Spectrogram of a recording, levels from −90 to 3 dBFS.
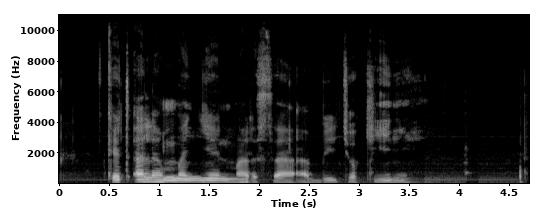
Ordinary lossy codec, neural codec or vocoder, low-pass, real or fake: none; none; none; real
